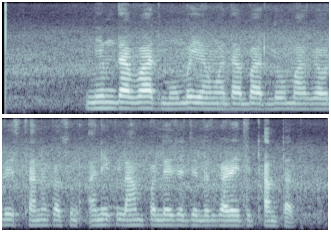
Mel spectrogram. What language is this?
Marathi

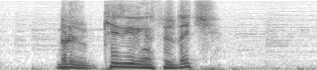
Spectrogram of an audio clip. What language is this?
Kazakh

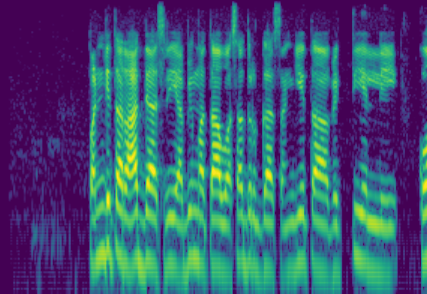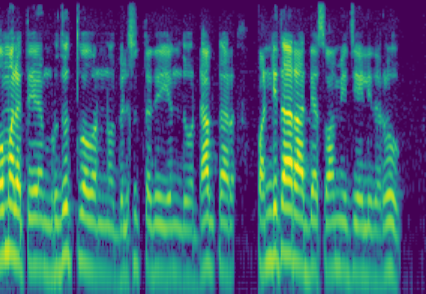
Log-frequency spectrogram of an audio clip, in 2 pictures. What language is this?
Kannada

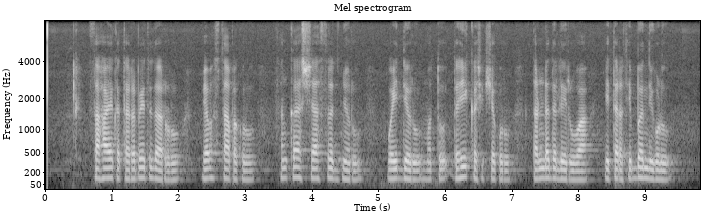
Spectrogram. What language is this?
Kannada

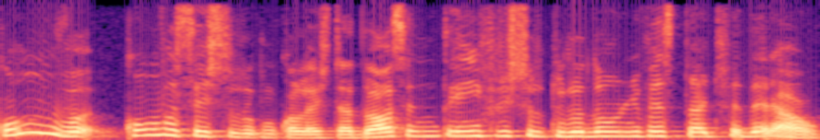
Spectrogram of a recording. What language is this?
Portuguese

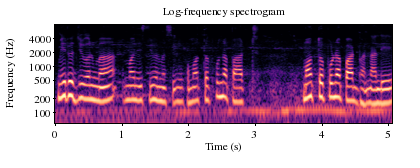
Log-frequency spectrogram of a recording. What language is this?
Nepali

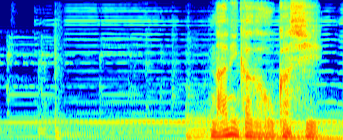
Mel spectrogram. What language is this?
Japanese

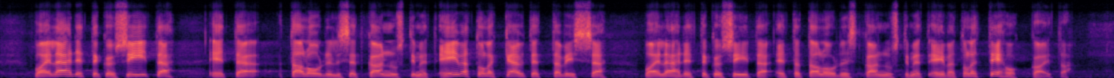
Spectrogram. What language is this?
Finnish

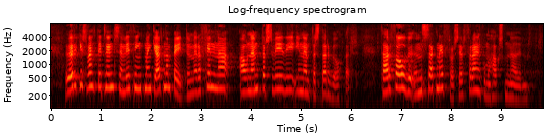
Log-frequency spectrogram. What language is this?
Icelandic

